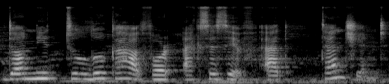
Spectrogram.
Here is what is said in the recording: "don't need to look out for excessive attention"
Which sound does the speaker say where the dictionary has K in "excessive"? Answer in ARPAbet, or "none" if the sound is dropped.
K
